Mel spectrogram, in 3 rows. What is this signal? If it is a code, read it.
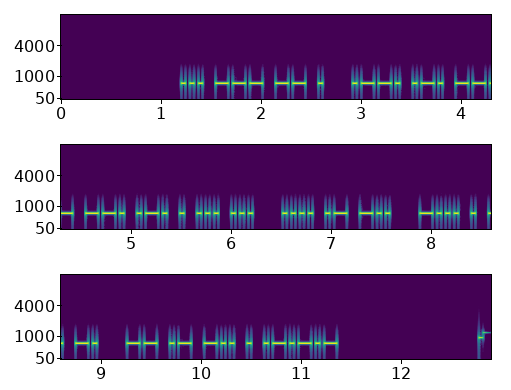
Morse code, heard as a keyed tone, about 28 wpm, 700 Hz. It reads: SOME PROGRESS HAD BEEN MADE.
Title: Sentences from Top 1400 Words 28wpm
